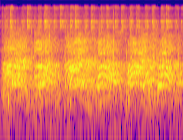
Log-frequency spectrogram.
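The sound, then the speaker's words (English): A large protest crowd in Ukraine chants "shame" in unison against President Volodymyr Zelensky's firing of his defense minister, a repeated short shout rising and falling in a steady rhythm about every half second to second, loud and dense with many voices blending together. “The crowds chanted shame in a rare public challenge of Zelensky's leadership.”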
